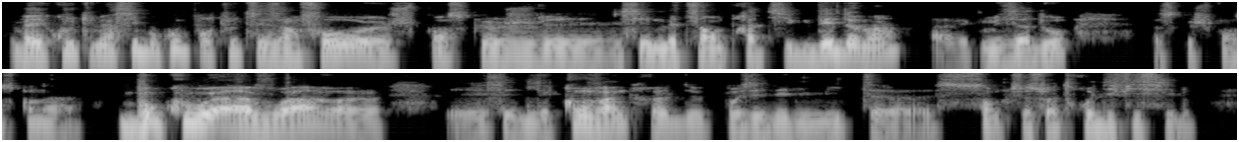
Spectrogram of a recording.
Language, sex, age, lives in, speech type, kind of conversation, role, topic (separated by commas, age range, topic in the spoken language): French, male, 40-44, France, read, expert-assistant, asker, Comment trouver un bon équilibre entre s’informer et se préserver face aux actualités ?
